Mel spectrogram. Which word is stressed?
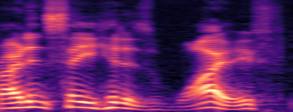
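wife. The word "wife" carries the main stress. He hit somebody else. "who'd he hit? Somebody else"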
